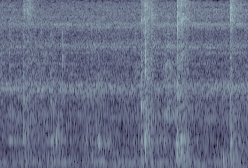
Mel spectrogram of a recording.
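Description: A wire whisk beating thick cake batter in a metal saucepan, faint, with a few light clicks of the whisk against the pan.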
